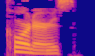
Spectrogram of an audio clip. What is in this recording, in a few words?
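"corners", British English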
